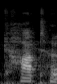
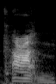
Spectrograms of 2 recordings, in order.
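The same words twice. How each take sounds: First: The t is fully pronounced. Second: The t is swallowed, like cot-n. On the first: This is how other people say it. "Where other people say cotton" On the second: This is how Connecticut people say it. "Connecticut people say cotton. Like C-O-T apostrophe N"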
